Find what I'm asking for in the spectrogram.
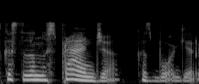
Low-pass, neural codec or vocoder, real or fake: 7.2 kHz; none; real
